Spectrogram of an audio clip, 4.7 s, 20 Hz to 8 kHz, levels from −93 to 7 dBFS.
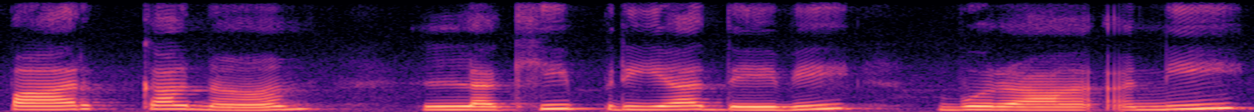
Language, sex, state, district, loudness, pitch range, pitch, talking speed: Hindi, female, Madhya Pradesh, Bhopal, -15 LUFS, 210-260 Hz, 230 Hz, 90 wpm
